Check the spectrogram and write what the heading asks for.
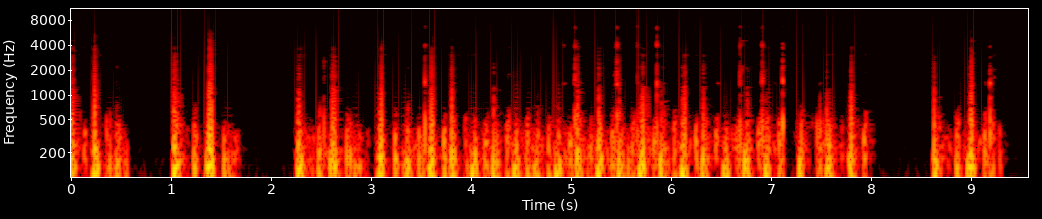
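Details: Low heart thumps at uneven intervals with pauses between runs, recorded with TENS; irregular heartbeat.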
